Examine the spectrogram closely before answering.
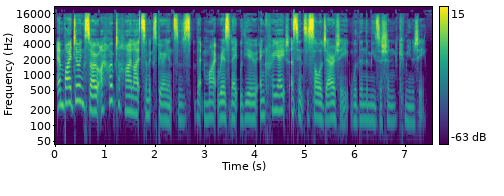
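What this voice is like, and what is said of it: New Zealand accent. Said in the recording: “born and raised in Auckland, New Zealand, hence the accent ... this is where I learned how to sharpen my vowels and speak with this inflection”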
